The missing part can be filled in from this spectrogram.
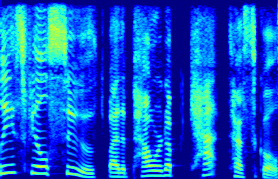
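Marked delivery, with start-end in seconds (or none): none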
